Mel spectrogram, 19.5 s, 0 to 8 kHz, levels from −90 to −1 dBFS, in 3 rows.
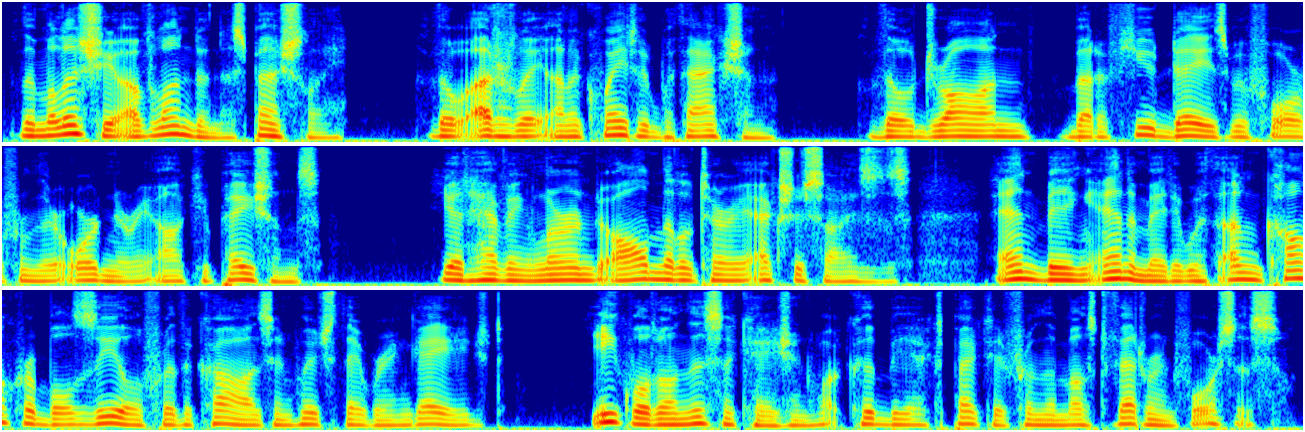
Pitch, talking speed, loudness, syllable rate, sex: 120 Hz, 165 wpm, -20 LUFS, 6.1 syllables/s, male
